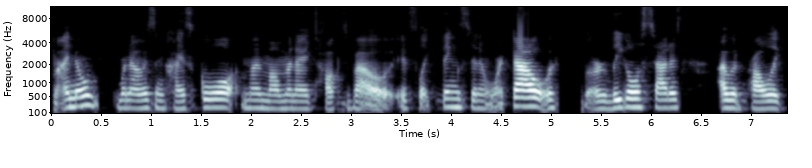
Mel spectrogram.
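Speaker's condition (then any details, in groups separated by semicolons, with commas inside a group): Cleft palate; congenital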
